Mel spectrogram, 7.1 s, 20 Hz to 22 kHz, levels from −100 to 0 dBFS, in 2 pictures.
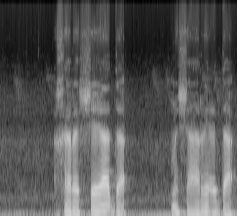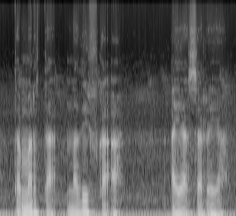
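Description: Throughout, the speech carries a breathy, grainy top end, likely from Bluetooth LC3 compression. Heavy codec damage consistent with about 32 kbps leaves the highs noise-filled.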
